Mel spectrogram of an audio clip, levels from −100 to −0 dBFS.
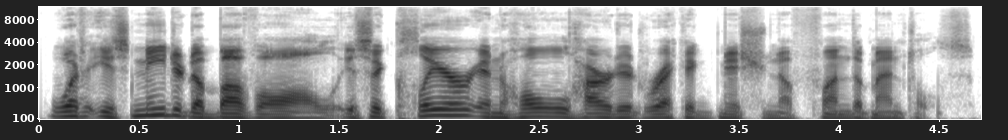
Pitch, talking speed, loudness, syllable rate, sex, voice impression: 115 Hz, 165 wpm, -21 LUFS, 5.4 syllables/s, male, masculine, middle-aged, slightly muffled, slightly unique, slightly intense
